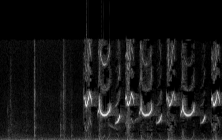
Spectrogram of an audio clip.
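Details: Cinereous tit singing loudly after a quiet start, a rapid run of clear, looping whistled notes repeated in quick succession, used to trigger other birds to sing.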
